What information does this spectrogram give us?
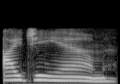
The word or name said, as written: IgM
